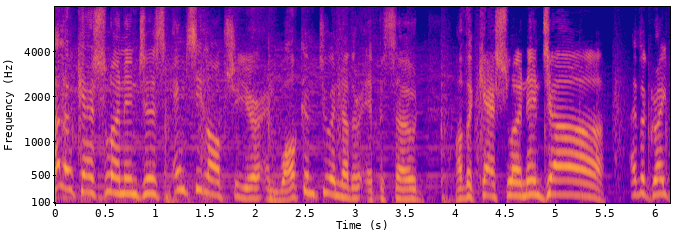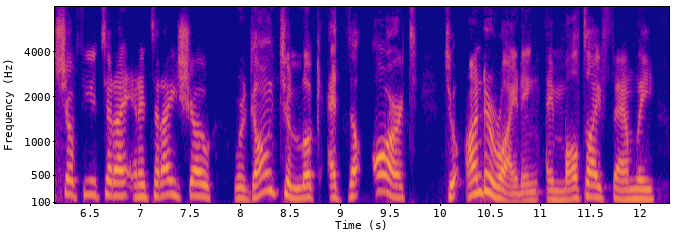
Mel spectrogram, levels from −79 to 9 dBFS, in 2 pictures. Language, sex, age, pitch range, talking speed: English, male, 40-59, 125-170 Hz, 185 wpm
